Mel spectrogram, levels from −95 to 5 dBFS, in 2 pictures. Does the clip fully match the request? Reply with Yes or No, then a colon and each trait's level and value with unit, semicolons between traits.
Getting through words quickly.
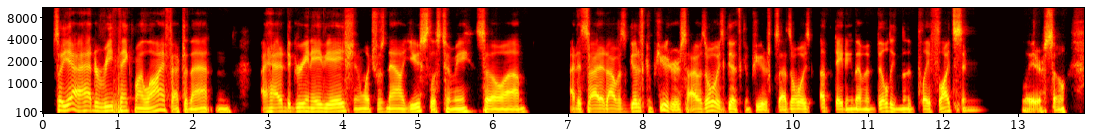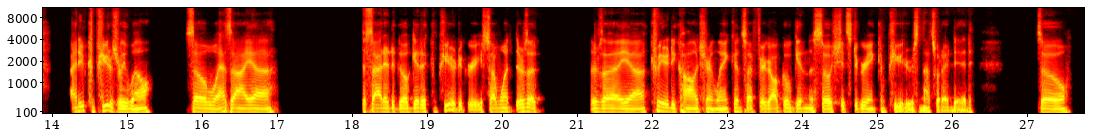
Yes: fast, 210 wpm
